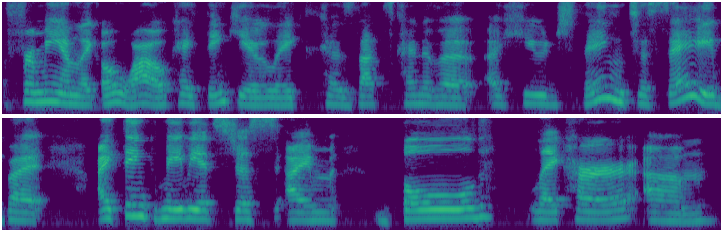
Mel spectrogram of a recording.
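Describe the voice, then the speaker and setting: A bubbly young woman with a California Valley Girl accent, chatting as a podcast guest. Her voice is bright and forward, and she laughs often, fitting in "like" all over. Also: lowish voice, slow pace. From Los Angeles, California. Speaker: children's singer, guest. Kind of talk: casual interview chat.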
